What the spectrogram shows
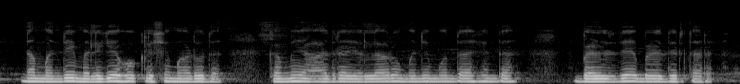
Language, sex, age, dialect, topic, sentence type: Kannada, male, 18-24, Dharwad Kannada, agriculture, statement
